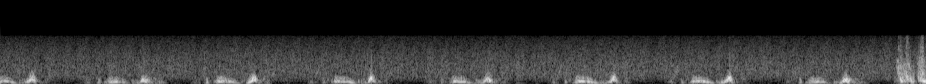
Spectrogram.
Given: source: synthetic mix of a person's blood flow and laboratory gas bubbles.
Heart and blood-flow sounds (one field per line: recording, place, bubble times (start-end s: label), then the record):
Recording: Doppler ultrasound of blood flow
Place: precordium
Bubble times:
8.94-9.26 s: bubbles
From the record:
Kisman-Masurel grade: 113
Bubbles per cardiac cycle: 1 to 2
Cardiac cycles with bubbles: 1 to 10%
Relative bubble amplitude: loud (0.450 to 0.775)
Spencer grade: 1 (occasional bubble signal discernible with the cardiac motion signal, with majority of cardiac periods free of bubbles)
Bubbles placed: only in the low amplitude regions of the cardiac cycle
